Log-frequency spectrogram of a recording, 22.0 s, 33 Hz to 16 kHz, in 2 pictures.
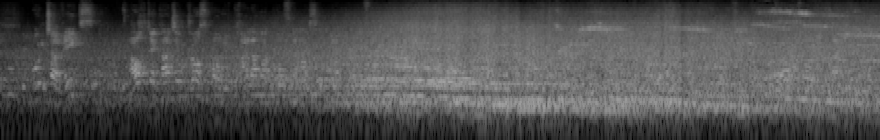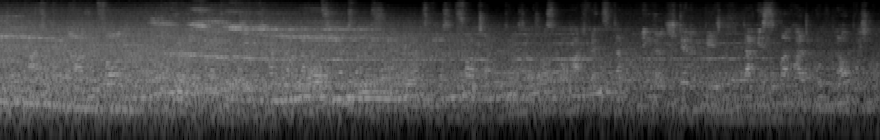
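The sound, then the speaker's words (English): Porsche race cars passing at the start of a 24-hour race, a broad roaring wash that builds, holds loud through the middle and then fades, with a voice talking over it. “That's it for the next 24 hours. Here come the Porsches. Ready for this.”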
